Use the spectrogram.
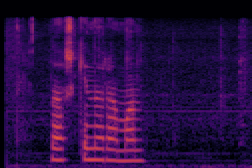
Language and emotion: Russian, neutral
